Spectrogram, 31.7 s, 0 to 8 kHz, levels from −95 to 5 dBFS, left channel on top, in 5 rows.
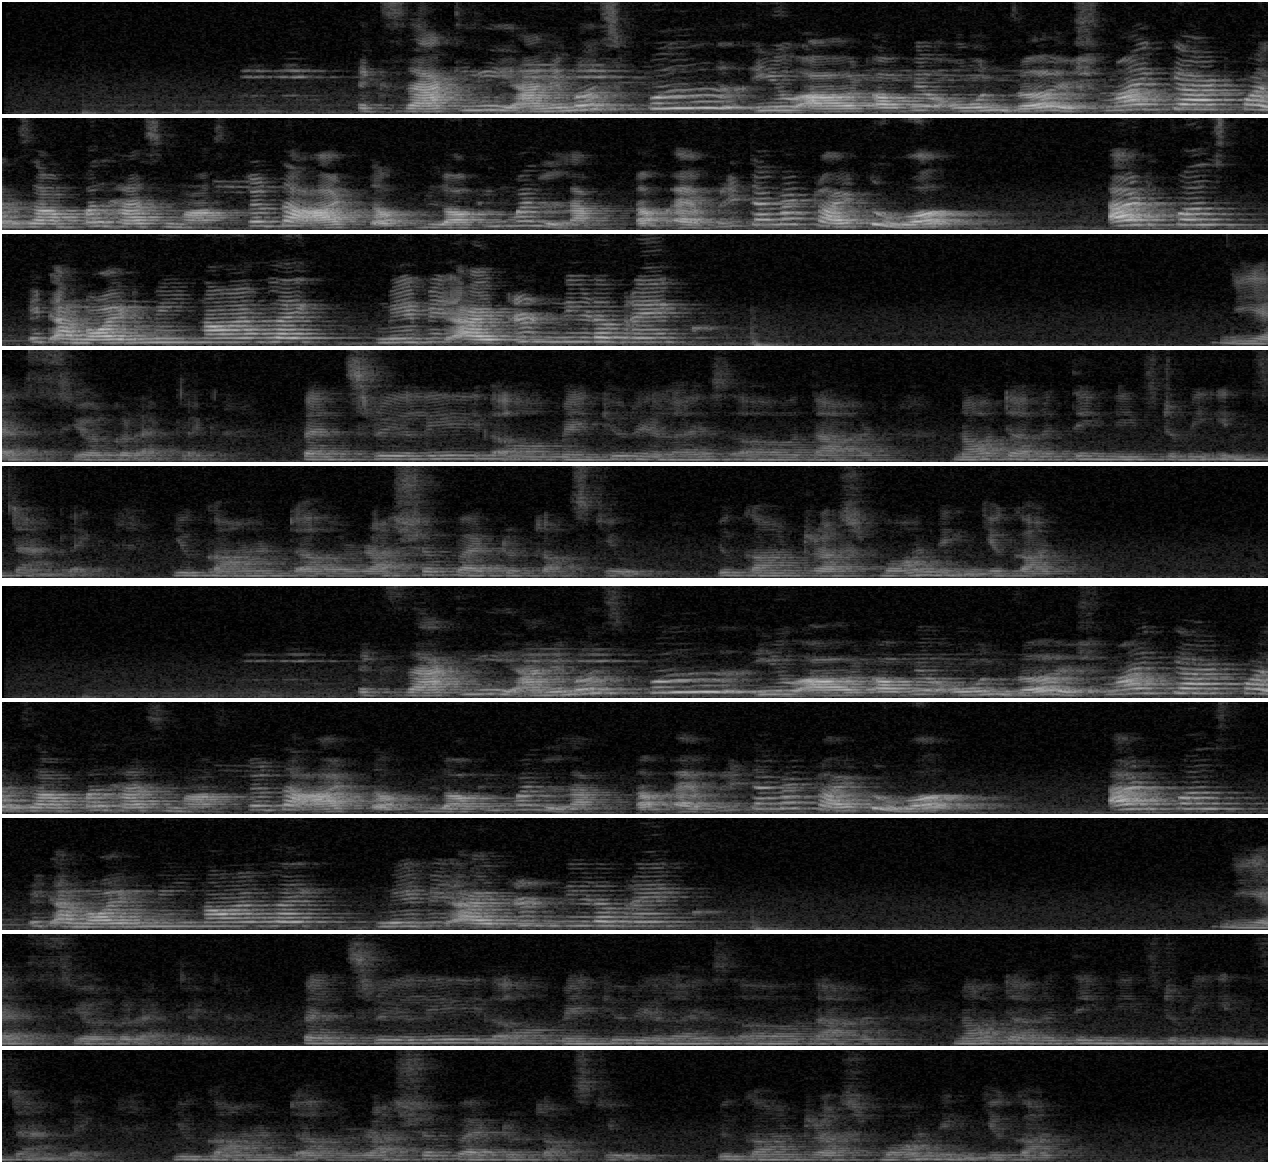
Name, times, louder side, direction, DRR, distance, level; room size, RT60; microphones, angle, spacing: voice 1, 1.2-11.1 11.9-12.5 12.8-14.3 14.5-16.0, left 4 dB, 70° left, 0.7 m, -31 dB
voice 2, 18.7-20.2 20.5-28.6 28.9-30.6, left 1 dB, 25° left, 0.9 m, -45 dB
11.5 x 3.9 x 5.3 m
head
